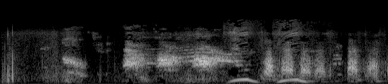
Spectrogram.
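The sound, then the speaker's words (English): A dog whines and whimpers in a few drawn-out, sliding cries, followed by several short, sharp barks, with people's voices mixed in around it. “I know what your dog's feeling. Your dog is feeling rough.”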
